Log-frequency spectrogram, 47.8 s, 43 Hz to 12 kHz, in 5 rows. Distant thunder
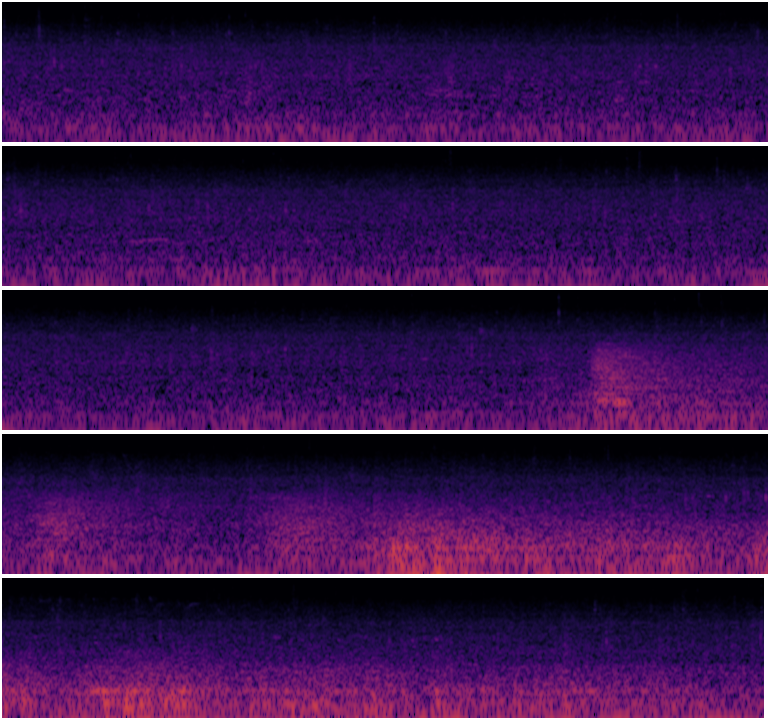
25.9s 47.8s

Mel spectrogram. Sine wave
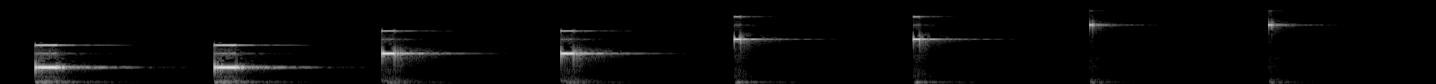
0.5s 1.7s, 2.4s 8.6s, 9.2s 10.4s

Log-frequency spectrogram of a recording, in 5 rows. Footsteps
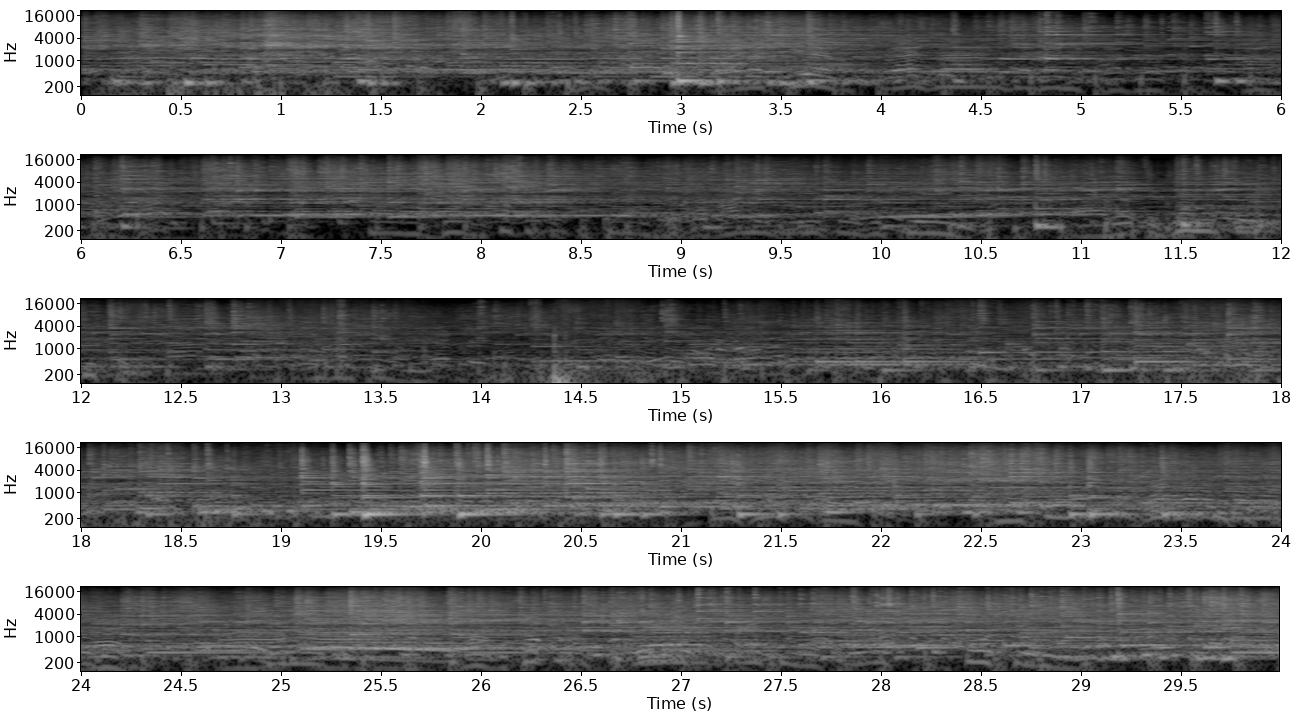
14.4s 14.8s

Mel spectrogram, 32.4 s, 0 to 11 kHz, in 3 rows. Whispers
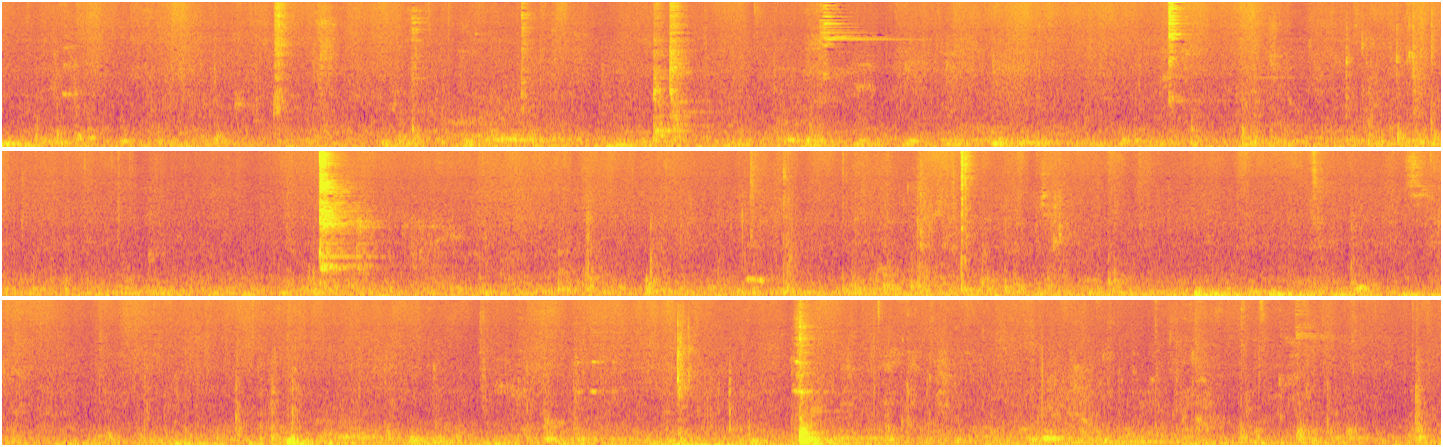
27.8s 31.7s

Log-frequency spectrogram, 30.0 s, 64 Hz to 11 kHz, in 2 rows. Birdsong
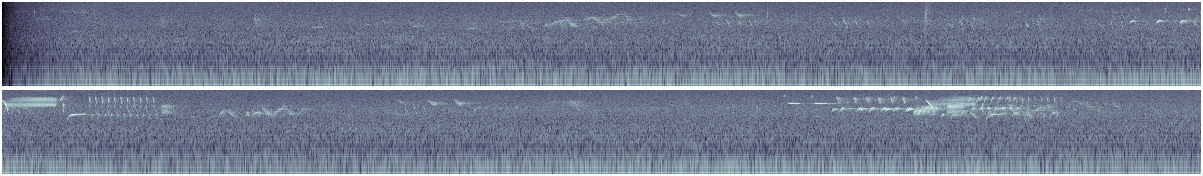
11.8s 18.8s, 23.4s 29.2s

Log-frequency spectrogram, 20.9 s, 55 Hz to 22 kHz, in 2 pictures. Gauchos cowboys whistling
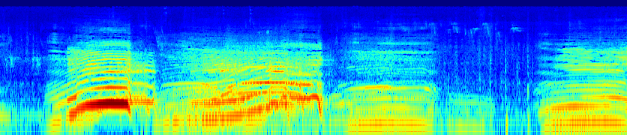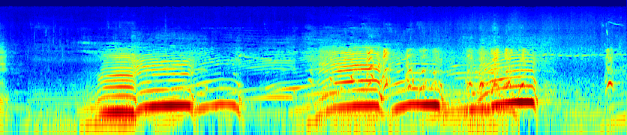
15.5s 20.9s

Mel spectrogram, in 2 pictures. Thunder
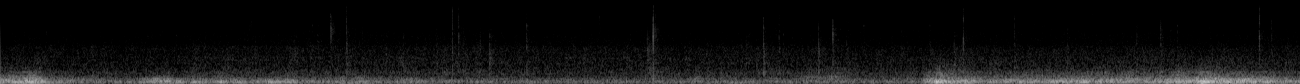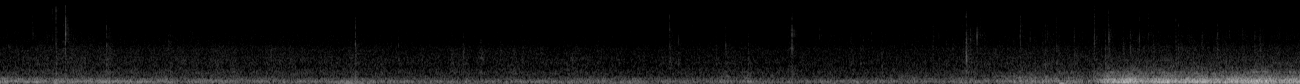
0.0s 3.8s, 9.2s 14.3s, 23.1s 26.0s

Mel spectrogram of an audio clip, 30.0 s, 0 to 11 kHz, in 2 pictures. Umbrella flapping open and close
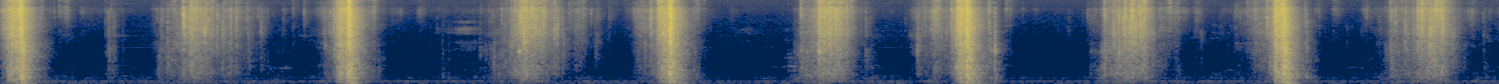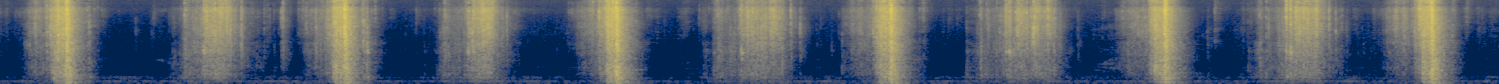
0.0s 0.4s, 1.8s 2.3s, 3.3s 3.7s, 29.1s 29.6s

